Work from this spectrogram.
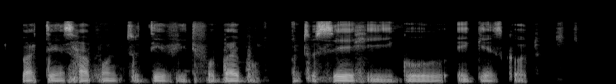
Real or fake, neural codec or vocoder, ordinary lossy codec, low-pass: real; none; none; none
